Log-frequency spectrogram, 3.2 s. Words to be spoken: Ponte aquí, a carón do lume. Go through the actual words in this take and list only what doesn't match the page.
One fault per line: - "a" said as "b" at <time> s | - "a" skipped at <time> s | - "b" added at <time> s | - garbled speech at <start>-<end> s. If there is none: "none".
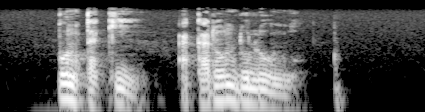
none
